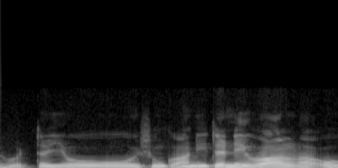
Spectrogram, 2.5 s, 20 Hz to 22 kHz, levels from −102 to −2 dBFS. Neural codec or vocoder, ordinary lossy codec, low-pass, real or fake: none; none; none; real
